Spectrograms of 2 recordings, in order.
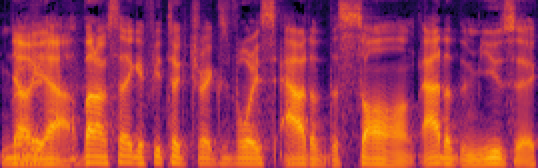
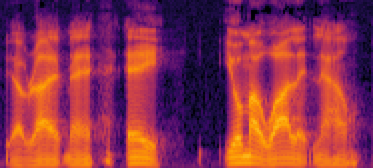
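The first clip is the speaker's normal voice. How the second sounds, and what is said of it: Imitates another person's voice. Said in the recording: “that's closer to your Drake impression”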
